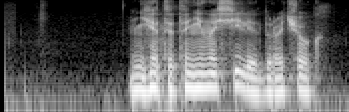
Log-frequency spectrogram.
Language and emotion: Russian, positive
